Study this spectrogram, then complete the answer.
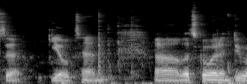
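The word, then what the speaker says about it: Gyoten: That is how you pronounce that, Gyouten.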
